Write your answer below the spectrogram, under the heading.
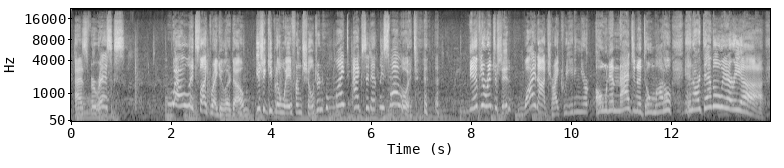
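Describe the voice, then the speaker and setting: A woman's voice: high voice, very animated, moderate pace. A woman playing a chirpy young toy shop clerk in an anime-style game, with effusive sales patter. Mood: reassuring, upbeat. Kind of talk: animated anime game voice acting. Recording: music behind the voice.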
